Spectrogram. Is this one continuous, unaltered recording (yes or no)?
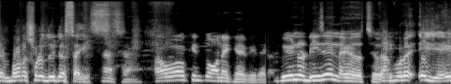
no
